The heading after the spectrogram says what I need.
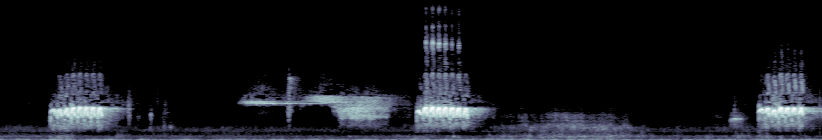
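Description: Eurasian nuthatch giving three loud, rapid, high trilled bursts, each about half a second, roughly every three and a half seconds, with a fainter thin whistle between them.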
